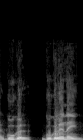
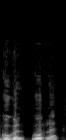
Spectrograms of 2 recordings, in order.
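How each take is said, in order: First: Google said slowly, then a falling नहीं; slow corrective Google; slow correction. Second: Said in the usual way. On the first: Shown as a demonstration. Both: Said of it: "Google ना".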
